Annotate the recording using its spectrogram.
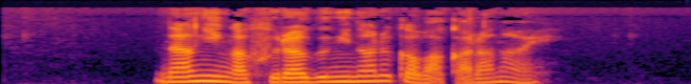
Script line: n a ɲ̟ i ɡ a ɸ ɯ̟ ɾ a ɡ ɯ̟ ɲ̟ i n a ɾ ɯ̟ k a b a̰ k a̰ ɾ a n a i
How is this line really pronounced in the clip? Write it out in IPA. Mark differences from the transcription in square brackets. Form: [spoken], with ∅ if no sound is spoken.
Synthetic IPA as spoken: n a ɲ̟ i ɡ a ɸ ɯ̟ ɾ a ɡ ɯ̟ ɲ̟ i n a ɾ ɯ̟ k a [β] a̰ k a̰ ɾ a n a i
